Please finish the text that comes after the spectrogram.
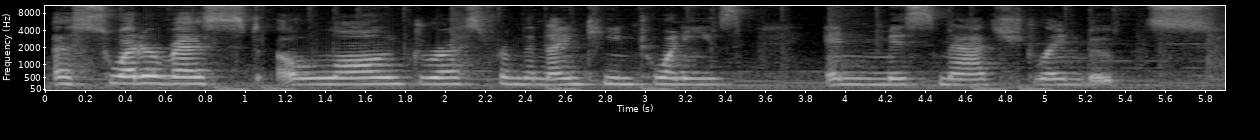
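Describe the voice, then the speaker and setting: A woman's voice: fairly high pitch, completely flat delivery, slow pace, darkish tone, soft background music. A young adult woman reading a story aloud in a comedic, mock-dramatic, self-mocking way with casual asides. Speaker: vlogger reading her own old story aloud.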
